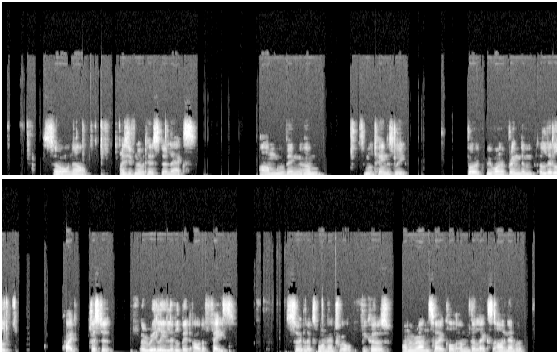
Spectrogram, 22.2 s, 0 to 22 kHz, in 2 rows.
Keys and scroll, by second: 15.4 a, 17.3 b.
